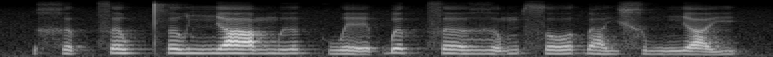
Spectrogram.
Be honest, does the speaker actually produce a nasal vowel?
no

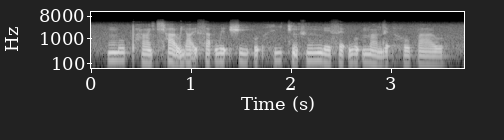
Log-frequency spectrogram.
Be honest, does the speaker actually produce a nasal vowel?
yes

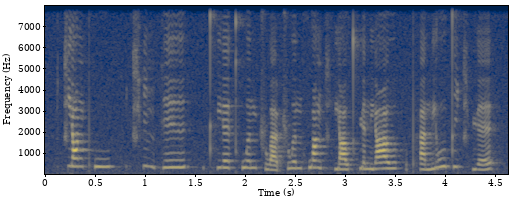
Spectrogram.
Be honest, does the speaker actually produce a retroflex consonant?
yes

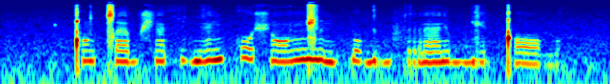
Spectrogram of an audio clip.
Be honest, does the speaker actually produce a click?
yes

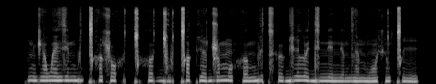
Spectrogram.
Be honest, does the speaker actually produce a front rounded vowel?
no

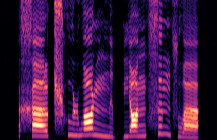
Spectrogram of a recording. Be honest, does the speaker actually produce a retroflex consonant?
yes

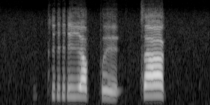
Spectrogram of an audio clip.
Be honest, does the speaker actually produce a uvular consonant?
no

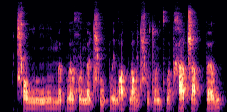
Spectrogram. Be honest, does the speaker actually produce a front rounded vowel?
yes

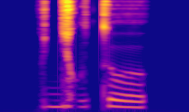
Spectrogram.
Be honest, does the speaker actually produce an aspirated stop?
no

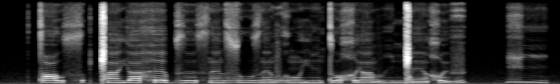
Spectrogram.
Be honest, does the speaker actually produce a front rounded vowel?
yes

